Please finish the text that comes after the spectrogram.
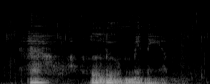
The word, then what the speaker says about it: aluminium: called thai stylium plastilium oh i'm sorry my british counterparts aluminium so i know you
